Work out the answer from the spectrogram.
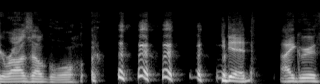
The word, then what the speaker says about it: Ra's al Ghul: Alfred, the pronunciation of that woman in Begins had it right. It's Ra's al Ghul.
